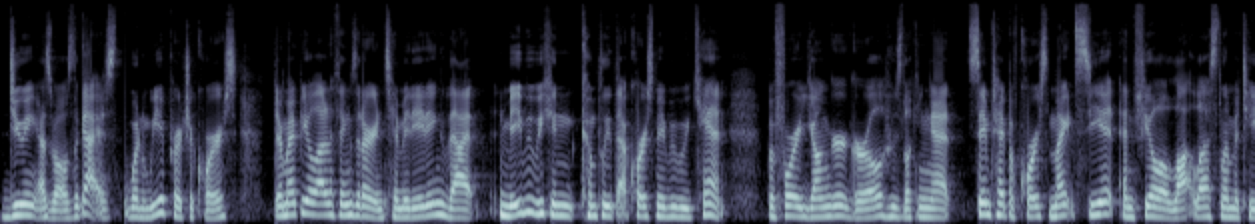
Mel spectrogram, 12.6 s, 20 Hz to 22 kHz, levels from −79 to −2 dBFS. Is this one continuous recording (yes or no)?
no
